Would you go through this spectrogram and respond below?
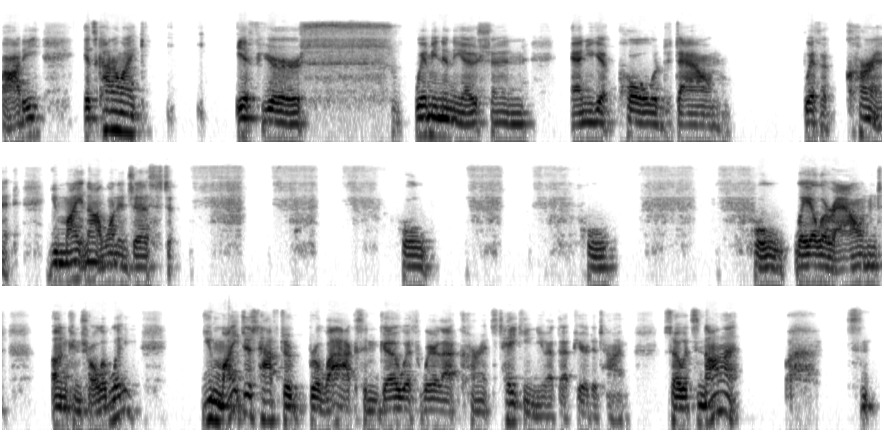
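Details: Spontaneous interview speech of an adult man who identifies as a person who stutters, with long pauses and broken-up phrasing; finding: stuttering.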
